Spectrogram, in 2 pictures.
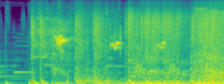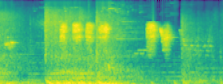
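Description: In the Wizard of Legend video game, a bird gives a few short, high chirps over busy game effects, including clanks and crashes, with bright trills toward the end.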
